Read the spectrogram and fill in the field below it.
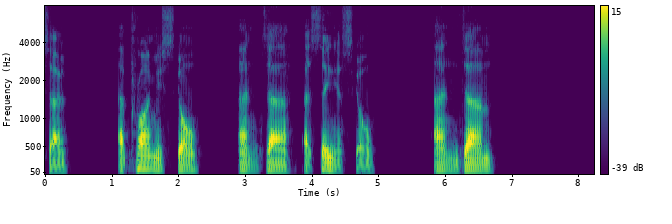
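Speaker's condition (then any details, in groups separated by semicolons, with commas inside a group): Cerebral palsy; diagnosed as baby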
